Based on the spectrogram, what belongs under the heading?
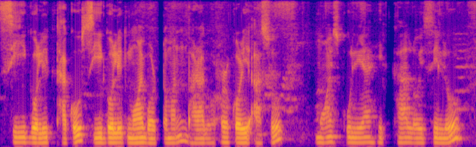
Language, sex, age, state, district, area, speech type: Assamese, male, 30-45, Assam, Dibrugarh, rural, spontaneous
